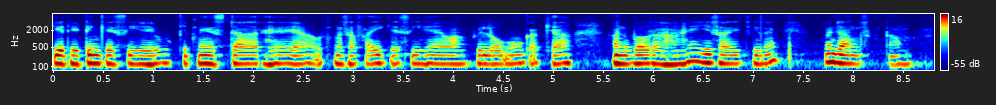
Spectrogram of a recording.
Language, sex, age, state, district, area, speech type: Hindi, male, 30-45, Madhya Pradesh, Balaghat, rural, spontaneous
